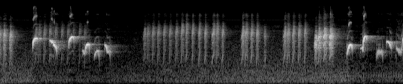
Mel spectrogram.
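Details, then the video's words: A decoy streak-eared bulbul calls at a captive female: bright falling whistled notes in quick series, broken by a stretch of fast dry buzzy rattling, then more whistles. "เสียงต่อนกดอกแตงEp.167 จ้าวขุนศึกร้องริกใส่เชลย"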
